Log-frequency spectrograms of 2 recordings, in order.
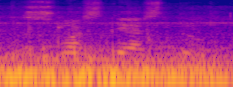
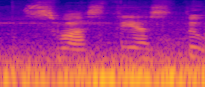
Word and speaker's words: Swastiastu: Just hello, but we say Swastiastu. Swastiastu.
